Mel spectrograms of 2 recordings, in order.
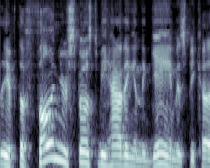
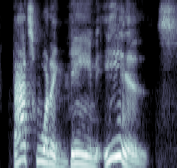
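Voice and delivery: very slow, drawn-out, complaining whiny voice; 3 semitones higher than usual. Speaker repeats a favorite saying of theirs: whiny voice. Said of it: "as I'm fond of saying in a whiny voice".

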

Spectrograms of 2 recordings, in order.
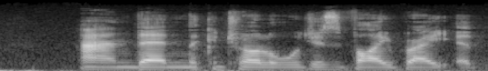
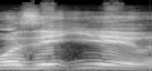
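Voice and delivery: very loud, high-pitched, stern accusing tone; 7 semitones higher, 10 dB louder than usual. Imitating a game player questioning others: stern accusing voice. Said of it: "Did you say it in that voice?".

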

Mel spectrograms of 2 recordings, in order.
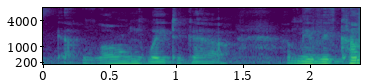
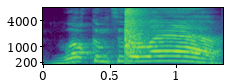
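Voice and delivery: shouting, higher and louder; 13 semitones higher, 18 dB louder than usual. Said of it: "Why do you need to yell".

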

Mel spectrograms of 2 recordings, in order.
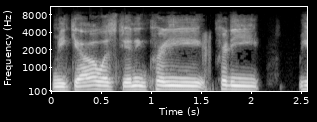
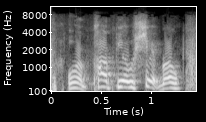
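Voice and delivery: put-on threatening voice, much higher pitch; 7 semitones higher than usual. Acting out how a man with a Glock threatened the speaker, imitating Miguel's threat. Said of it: "Did he say it like that?".

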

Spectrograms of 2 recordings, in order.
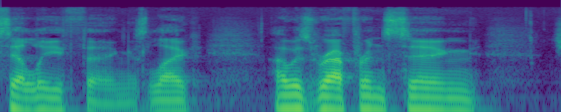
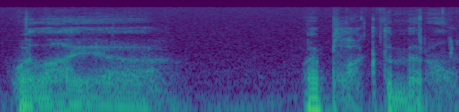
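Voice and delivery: very soft, breathy, slow, unhurried radio-host murmur; 7 semitones lower, 18 dB quieter than usual. Playing along with a pretend radio show: mock NPR host voice. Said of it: "the N P R style is, it's slow".

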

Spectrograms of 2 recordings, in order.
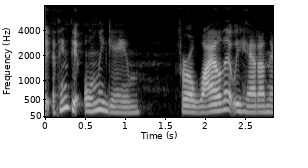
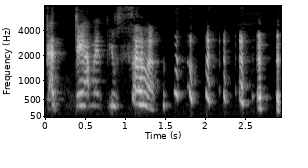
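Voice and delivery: very high, shrill, pissed-off furious outburst; 11 semitones higher, 5 dB louder than usual. Retelling how dad reacted when he couldn't figure out the game: imitating someone getting pissed. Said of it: "'cause he's getting so pissed".

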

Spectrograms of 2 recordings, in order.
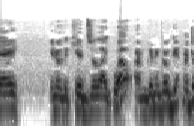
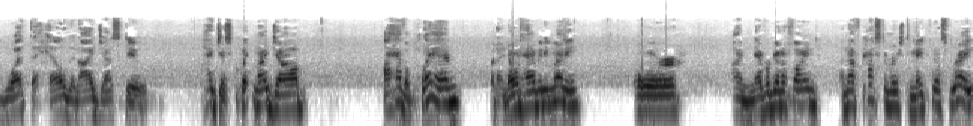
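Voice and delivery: ordinary talk

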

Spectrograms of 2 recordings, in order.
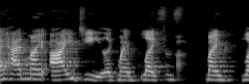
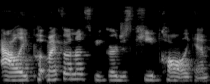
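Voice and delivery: ordinary talk

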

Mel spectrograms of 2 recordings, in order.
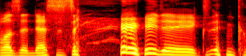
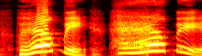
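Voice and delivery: mock panicked pleading, higher and louder; 10 semitones higher, 8 dB louder than usual. Retelling a scene where a kid slips into a brook: imitating panicked cries for help. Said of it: "freaking the fuck out".

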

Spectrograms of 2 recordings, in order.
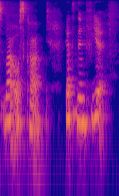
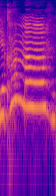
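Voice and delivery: loud, high call carrying far; 6 semitones higher, 7 dB louder than usual. Narrator reads a character calling to his mother while heading to the kitchen, calling loudly. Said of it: "rief Flüsschen laut".

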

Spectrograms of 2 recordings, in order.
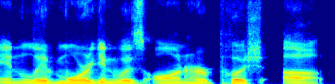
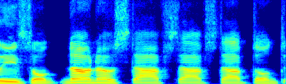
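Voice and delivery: put-on begging tone, much higher pitch; 6 semitones higher than usual. Recapping a wrestling segment, imitating Liv Morgan begging. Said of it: "She was begging".

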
